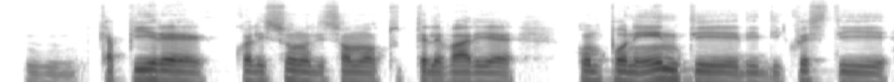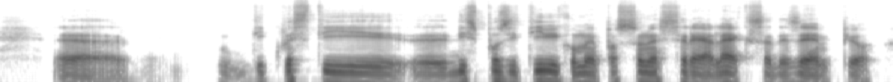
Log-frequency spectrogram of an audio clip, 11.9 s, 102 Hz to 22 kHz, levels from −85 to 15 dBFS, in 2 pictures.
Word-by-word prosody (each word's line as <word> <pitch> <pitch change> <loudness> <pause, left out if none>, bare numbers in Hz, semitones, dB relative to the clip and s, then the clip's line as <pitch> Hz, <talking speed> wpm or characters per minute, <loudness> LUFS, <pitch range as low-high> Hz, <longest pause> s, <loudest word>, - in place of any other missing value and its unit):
mhmm, 90 -3 -16 0.2
capire 110 -5 +4
quali 105 -1 0
sono, 110 0 +2
diciamo, 100 0 0
tutte 110 - -4
le 105 -1 +2
varie 100 -1 +4 0.4
componenti 110 -1 +4
di 100 0 -6
di 95 0 -12
questi, 105 -4 -4 0.4
uhm, - - -5 0.6
di 105 +2 -15
questi, 100 -4 -3
uhm, 90 0 -4
dispositivi 105 +2 -2
come 95 -2 -2
possono 100 0 -2
essere 95 - -1
Alexa - - 0
ad - - -9
esempio? 90 -1 -2
100 Hz, 115 wpm, -25 LUFS, 95-110 Hz, 0.6 s, capire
